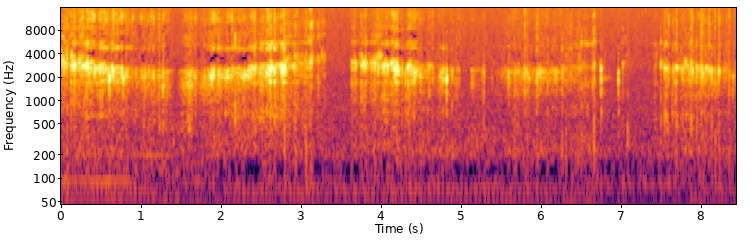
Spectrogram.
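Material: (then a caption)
Plastic. Fingertips and nails scratch and rub down the ridges of a rainbow segmented plastic slug fidget toy held upright, while its articulated segments are wiggled so they click. The result is a quiet, dense, irregular run of bright, crinkly scraping and small sharp clicks, concentrated in the upper range with very little low end, coming in bursts separated by short pauses.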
